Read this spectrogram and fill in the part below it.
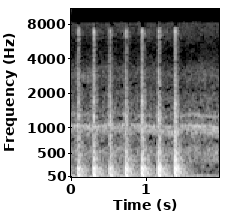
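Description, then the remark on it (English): A steady series of seven firm knocks on the wooden door of a mission, made by a sergeant with his revolver drawn, evenly spaced and fairly loud, with a faint steady hum underneath and no voices. “The sergeant drew his revolver and then knocked.”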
